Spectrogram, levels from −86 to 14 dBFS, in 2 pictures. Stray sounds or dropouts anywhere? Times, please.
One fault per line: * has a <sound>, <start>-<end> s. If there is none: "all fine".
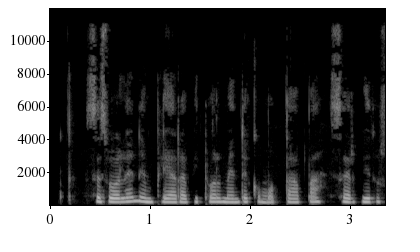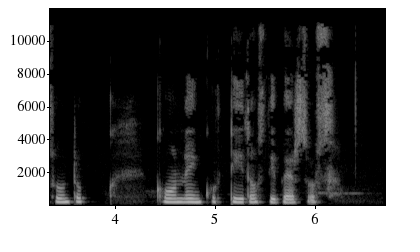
all fine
